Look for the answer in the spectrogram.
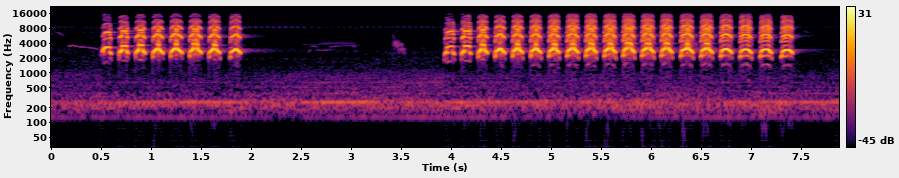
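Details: Osprey at the Charlo nest calling as intruders come around, 11:30am MDT on July 29, 2019: two bursts of sharp, evenly spaced whistled notes, about seven and then sixteen, with a steady low hum underneath.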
